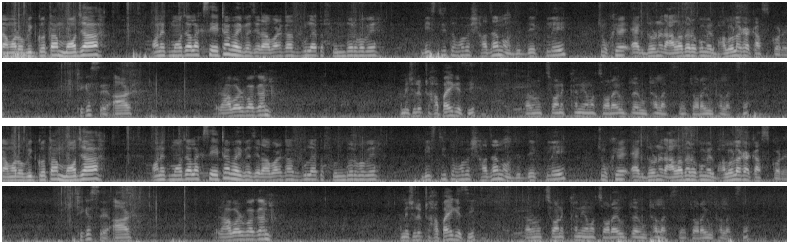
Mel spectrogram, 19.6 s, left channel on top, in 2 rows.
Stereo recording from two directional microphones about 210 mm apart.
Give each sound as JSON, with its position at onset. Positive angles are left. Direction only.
{"t": 0.2, "sound": "speech", "side_deg": 15}
{"t": 5.3, "sound": "speech", "side_deg": 0}
{"t": 10.6, "sound": "speech", "side_deg": -50}
{"t": 14.8, "sound": "speech", "side_deg": -55}
{"t": 16.3, "sound": "speech", "side_deg": -35}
